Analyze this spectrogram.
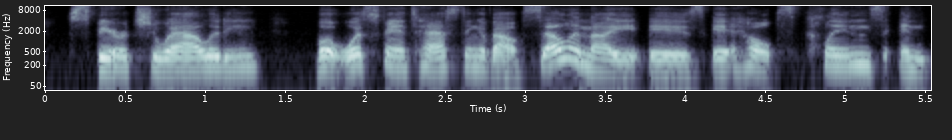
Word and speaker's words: selenite: But when I was snooping around on the site, one that jumped out at me is excuse me if I'm pronouncing it wrong, selenite.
